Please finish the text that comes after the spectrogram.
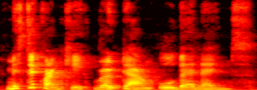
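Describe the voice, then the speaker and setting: A woman reading a children's storybook aloud in expressive, scripted narration. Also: on the low side, a little slow, rough recording. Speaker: storybook reader.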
